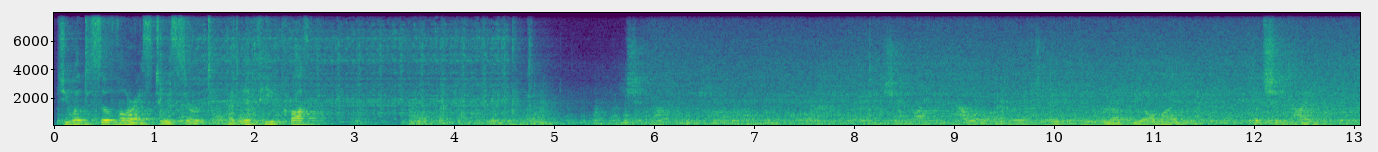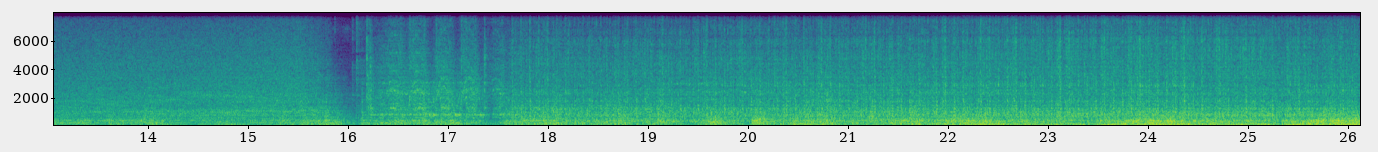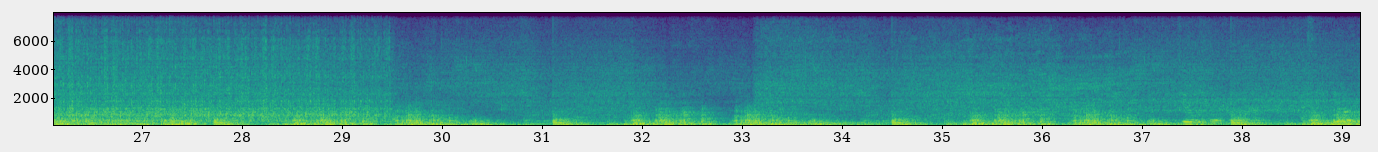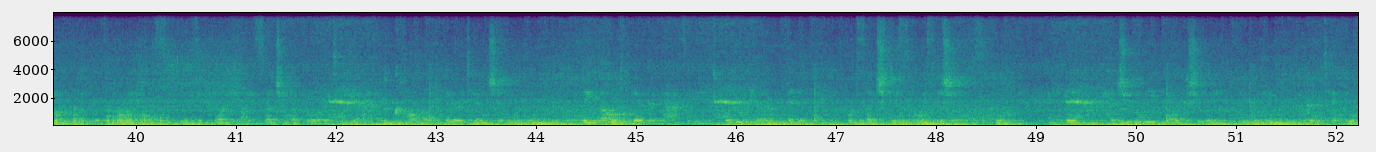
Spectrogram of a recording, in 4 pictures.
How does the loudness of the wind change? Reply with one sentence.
The loudness of the wind goes up.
